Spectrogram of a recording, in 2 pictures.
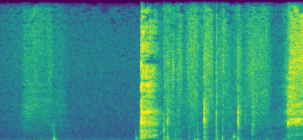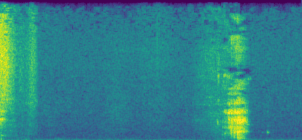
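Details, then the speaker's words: Person deliberately making themselves sneeze, described as very loud: several abrupt, explosive bursts of air ending in a loud final burst; forced sneezes. "hey guys out back so yeah I'm gonna make myself sneeze ah-choo ah-choo achoo I can't do it guys I can't do it achoo achoo I can't do it"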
